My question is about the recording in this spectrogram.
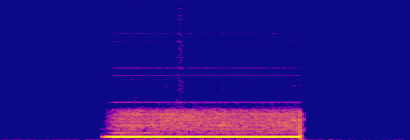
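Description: A single steady telephone line tone as a call is placed again, one flat mid-pitched beep lasting about a second, starting and stopping abruptly against near silence.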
